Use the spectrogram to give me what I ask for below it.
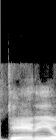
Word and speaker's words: Dan-e-o: So it's Danny-O without the dashes.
